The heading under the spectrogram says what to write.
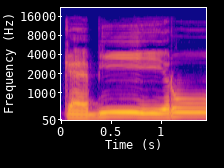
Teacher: disertai dengan ghunah disertai dengan dengungan yang dimasukkan itu apa Apa bunyi tanwin ini dimasukkan ke huruf wau · Bunyi tanwin ini dimasukkan ke huruf waw, dibaca kabiru, kemudian digunnahkan. Jadi suaranya itu kita tahan, kita panjangkan dulu sejenak. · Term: Idam bhunah, idgham bi gunnah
